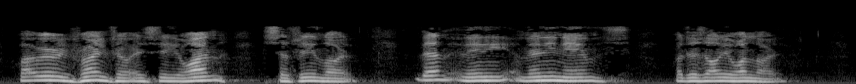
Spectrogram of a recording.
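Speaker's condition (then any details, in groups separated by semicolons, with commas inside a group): Stroke with facial paralysis; stroke about a year ago, half of face paralyzed, hospitalized at Bhaktivedanta Hospital; about a year since stroke, half of face still paralyzed; speaks very carefully to be understood, listeners need to give attention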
